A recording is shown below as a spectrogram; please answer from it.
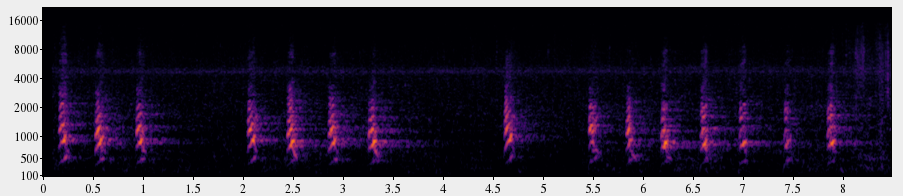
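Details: A dog named Bigun barking outdoors while treeing a squirrel; loud, sharp barks come in quick clusters of two or three, with brief pauses between bursts and a steady faint hum behind.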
